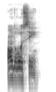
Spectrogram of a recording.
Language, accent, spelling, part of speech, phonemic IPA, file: French, France, androcée, noun, /ɑ̃.dʁɔ.se/, LL-Q150 (fra)-androcée.wav
- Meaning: androecium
